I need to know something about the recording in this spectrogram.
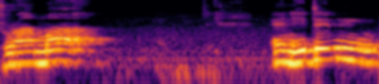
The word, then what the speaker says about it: Rama: So when the Maharaj was singing, immediately when he said, Ramo, Prabhupada stopped him. He said, you don't chant. The mantra is not Brahmā, it's Rama.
